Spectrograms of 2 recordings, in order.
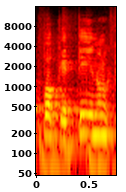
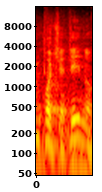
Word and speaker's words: Pochettino: Mauricio Poquetino, que así oí que se pronuncia, da positivo al COVID-19. Es que en Argentina le dicen Pochettino, pero allá en Europa le dicen Poquetino porque creo que se pronuncia en italiano.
